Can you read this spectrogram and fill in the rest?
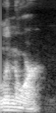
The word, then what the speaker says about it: Lenoir: It looks like Lenoir. He pronounced it Lenoir.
